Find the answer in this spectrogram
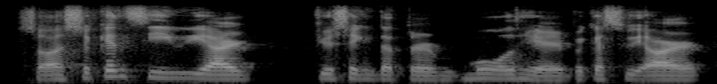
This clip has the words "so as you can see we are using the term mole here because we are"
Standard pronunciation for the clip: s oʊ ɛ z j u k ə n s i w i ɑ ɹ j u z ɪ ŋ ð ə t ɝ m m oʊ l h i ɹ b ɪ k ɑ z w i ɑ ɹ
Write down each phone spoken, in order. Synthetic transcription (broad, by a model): s oʊ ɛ s j u k ə n s i w i ɑ ɹ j u s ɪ ŋ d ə t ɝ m m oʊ l h i ɹ b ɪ k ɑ s w i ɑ ɹ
